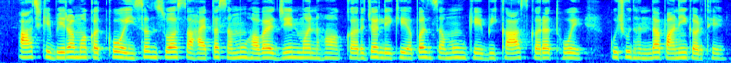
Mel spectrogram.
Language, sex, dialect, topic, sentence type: Chhattisgarhi, female, Western/Budati/Khatahi, banking, statement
